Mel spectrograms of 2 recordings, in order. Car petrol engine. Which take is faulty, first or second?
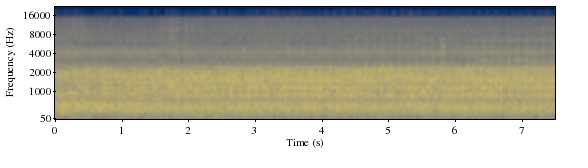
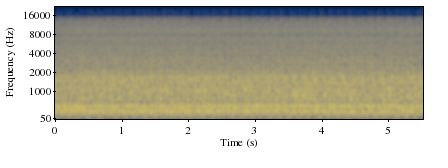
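second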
